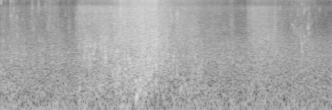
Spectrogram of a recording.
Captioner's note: waves splashing ashore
